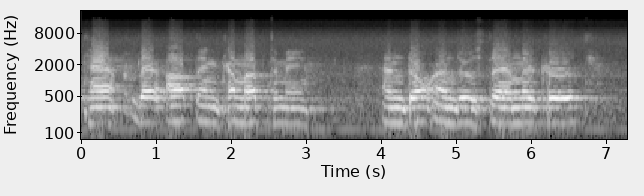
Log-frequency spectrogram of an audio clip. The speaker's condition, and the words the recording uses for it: ALS (motor neuron disease). For those of you that don't know why I'm in the wheelchair, why I'm talking like I've had a couple drinks tonight.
